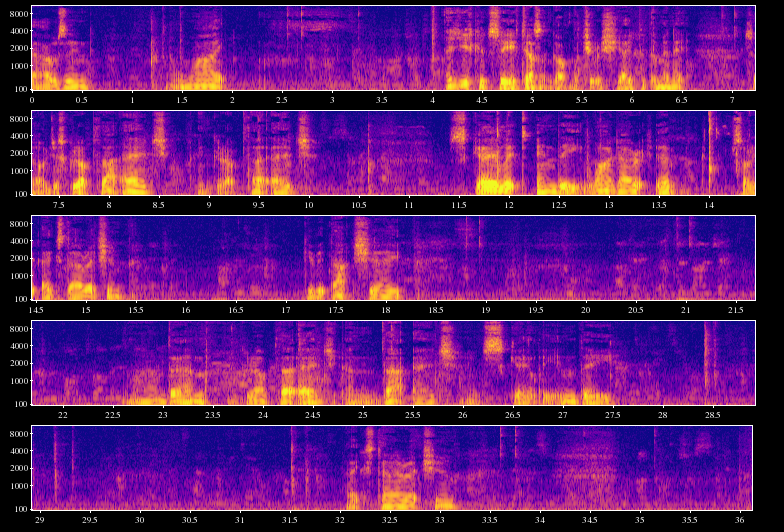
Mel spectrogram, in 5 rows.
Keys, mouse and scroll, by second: 1.1 y, 2.4-3.6 drag, 3.9 middle click, 5.2 middle click, 7.1 click, 8.0 middle click, 9.2 shift+click, 11.6-12.5 typing, 14.0 x, 15.3 s, 18.7 click, 20.8 click, 24.1 middle click, 25.0 shift+click, 28.1-28.9 typing, 31.2 x, 32.6 s, 33.5-34.9 drag, 34.9-36.1 middle drag.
